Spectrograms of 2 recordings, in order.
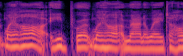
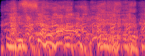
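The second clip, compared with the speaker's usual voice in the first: laughing; 3 semitones higher, 5 dB louder, much slower than usual. Real, not acted. Laughing after failed accent attempt.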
